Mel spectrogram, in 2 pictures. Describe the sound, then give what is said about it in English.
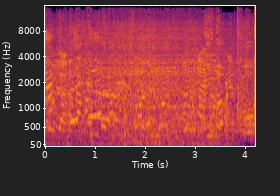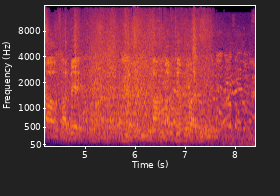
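A dense murmur of many overlapping voices, steady and fairly loud, from a crowd waiting in a long line to buy train tickets in Lagos, Nigeria, for the train to Kano, with occasional sharp knocks and clatters cutting through. “Three hours earlier, the line to buy train tickets is already long.”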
